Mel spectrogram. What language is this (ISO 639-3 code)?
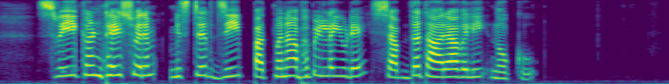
mal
